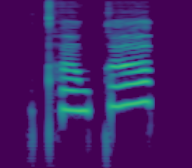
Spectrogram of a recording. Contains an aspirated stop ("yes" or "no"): yes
